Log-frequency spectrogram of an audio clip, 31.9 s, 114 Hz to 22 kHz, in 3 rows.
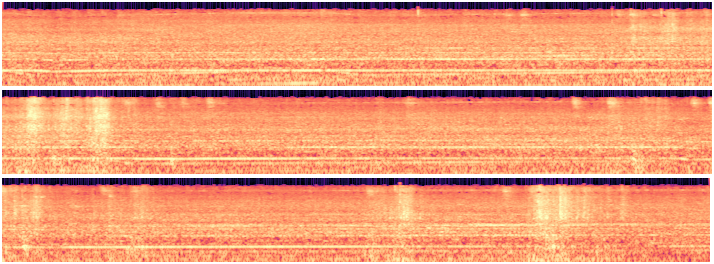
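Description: Volvo B7TL double-decker bus driving, heard from the lower deck: a steady diesel rumble with a constant hoover-like whine from the blaring cooling fans. A few brief knocks and rattles come through, about a third of the way in and again near the end.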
